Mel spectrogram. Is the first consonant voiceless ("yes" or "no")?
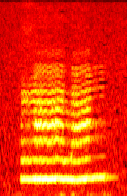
no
